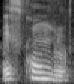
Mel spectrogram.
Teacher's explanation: Olha só, eu tô falando um som só, um som anasalado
